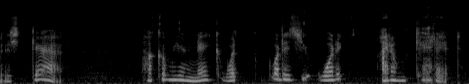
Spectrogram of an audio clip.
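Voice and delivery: very high, squeaky puzzled dog voice; dog's voice. Retold or imitated. Dog stares at his naked owner, very high squeaky bewilderment. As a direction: play a baffled little dog, squeaky and high. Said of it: "your dog looks down and goes".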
